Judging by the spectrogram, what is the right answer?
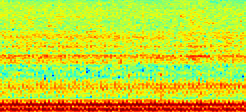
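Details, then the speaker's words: Diesel generator on a boat with battery charger on and the AC switched on as load: steady, even drone with no knocks, misses or surges; generator runs normally and holds speed. "Oh, there's the AC kicking on. Looks like it's stable."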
